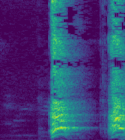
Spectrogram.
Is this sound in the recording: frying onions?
no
